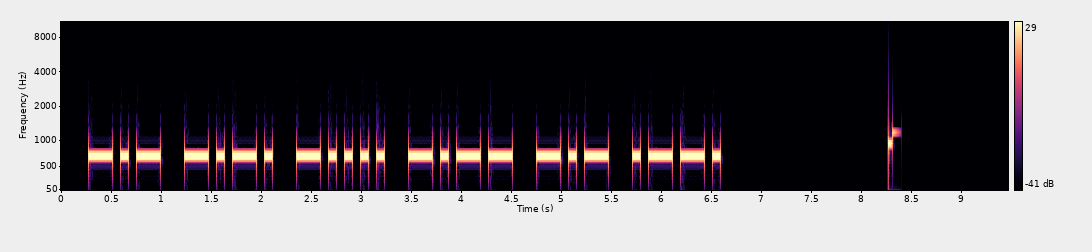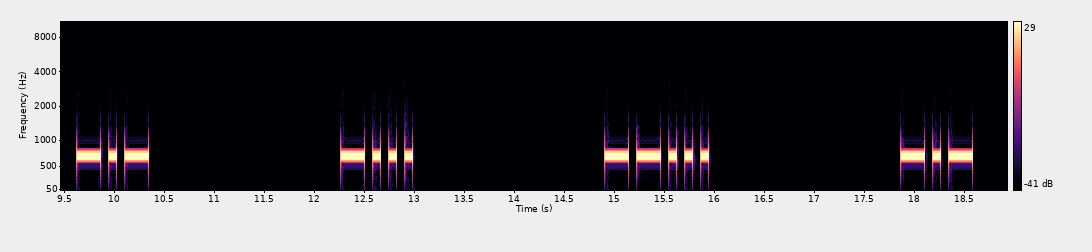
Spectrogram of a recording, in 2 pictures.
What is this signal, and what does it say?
Morse code, heard as a keyed tone, about 15 wpm, spaced as for 7 wpm, 700 Hz. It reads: KC6YKP KB7K
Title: USA Call Signs - 6 Characters - 8x Character Spacing - 15wpm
